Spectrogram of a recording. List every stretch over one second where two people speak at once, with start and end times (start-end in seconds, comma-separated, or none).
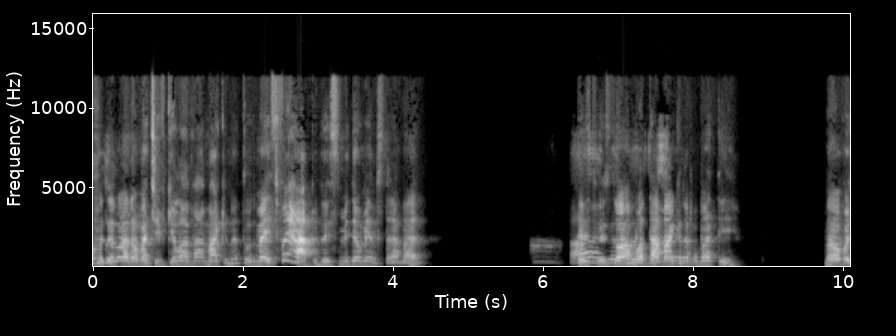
6.4-7.9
